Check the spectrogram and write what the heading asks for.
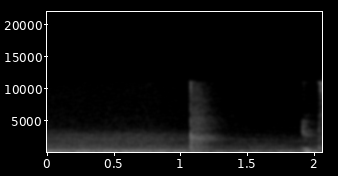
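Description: A steady low hum with faint hiss, cut off about halfway through by a single sharp hand clap, after which the room is quieter.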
